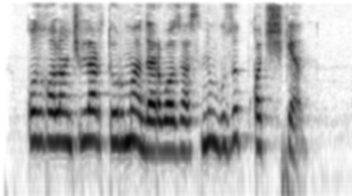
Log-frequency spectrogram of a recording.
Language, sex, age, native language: Uzbek, female, 18-24, Uzbek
